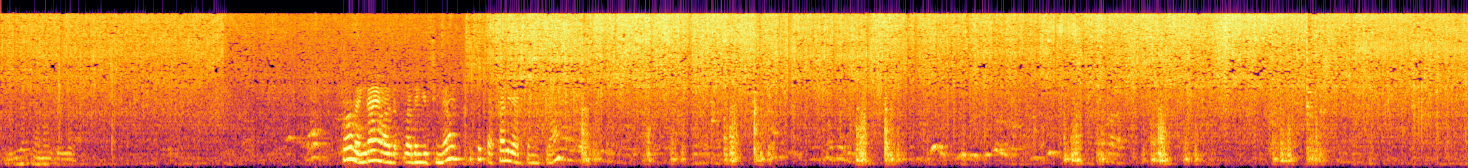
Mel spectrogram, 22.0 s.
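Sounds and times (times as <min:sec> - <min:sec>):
onions sizzling in butter: 0:00.0 - 0:22.0
spatula scraping metal pan: 0:15.8 - 0:18.4.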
